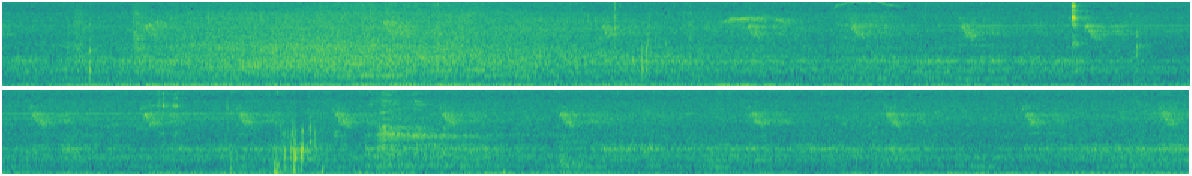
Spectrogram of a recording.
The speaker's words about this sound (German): Die ersten Autos fahren.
